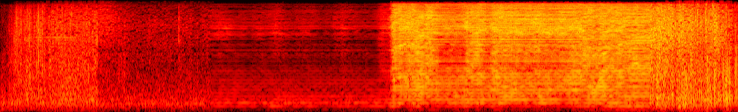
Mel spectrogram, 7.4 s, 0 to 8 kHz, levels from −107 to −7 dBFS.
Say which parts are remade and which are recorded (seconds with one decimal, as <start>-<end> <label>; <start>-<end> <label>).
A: 0.0-2.1 recorded; 2.1-6.5 remade; 6.5-7.4 recorded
